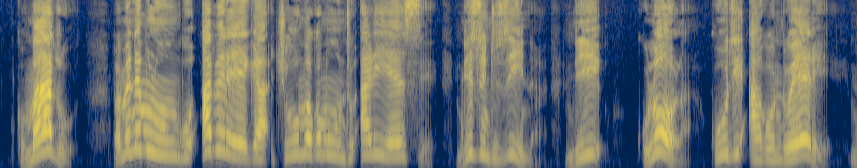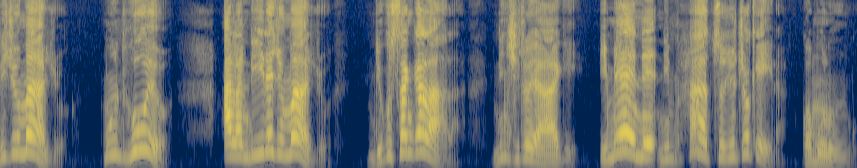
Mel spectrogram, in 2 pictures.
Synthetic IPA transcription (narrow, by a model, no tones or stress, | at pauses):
kɔmatṵ | pamɛnɛmuluŋɡuapɛɾɛkat͡ʃumakwamuntʰuʔalijɛnsɛ̰ | ndizintʰuzina̰ | ndi | kulɔla̰ | kut̬iʔakɔndwɛɾɛ̰ | ndit͡ʃumaːt͡ʃɔ | muntʰujɔ̰ | alandiɾɛt͡ʃumat͡ʃɔ̰ | ndik̬usaŋɡala̰la̰ | ndint͡ʃʰitɔjaːkɛ̰ | imɛnɛndimpʰat͡sɔjɔt͡ʃɔkɛ̰ɾa̰kwamulṵːŋɡu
